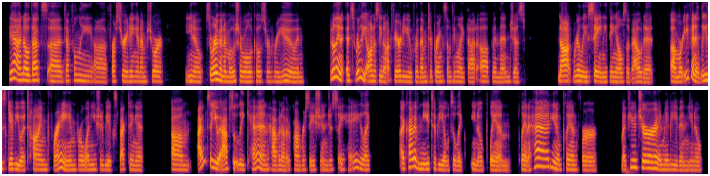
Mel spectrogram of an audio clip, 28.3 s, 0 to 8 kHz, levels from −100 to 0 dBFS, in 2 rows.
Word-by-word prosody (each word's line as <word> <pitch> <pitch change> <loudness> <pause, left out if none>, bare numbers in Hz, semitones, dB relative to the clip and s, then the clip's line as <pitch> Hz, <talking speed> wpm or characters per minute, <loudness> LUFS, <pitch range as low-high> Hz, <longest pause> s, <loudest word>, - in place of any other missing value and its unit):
Yeah, 270 -4 +6
no. 215 -1 +5
That's, 220 +2 +2
uh, 180 -1 0
definitely, 185 -1 -4
uh, 165 -2 -6
frustrating, 180 -1 -1
and 170 -1 -2
I'm 170 0 -4
sure, 180 0 -1 0.4
you 185 +1 -4
know, 170 -1 -2
sort 225 +3 +7
of 245 - +5
an 200 -4 +4
emotional 175 +1 -1
roller 170 0 0
coaster 175 -1 -5
for 170 0 -8
you, 170 -1 -1
and 165 +1 -6 0.5
really 310 +3 +6
n 245 - +4
it's 205 0 0
really 270 -1 +2
honestly 185 0 +2
not 170 - -2
fair 185 0 +4
to 180 - -2
you 170 -2 -4
for 175 - -4
them 165 +1 -2
to 175 0 -7
bring 175 0 -2
something 175 0 -8
like 165 -2 -4
that 160 -1 -3
up 175 -1 -1
and 165 -1 -5
then 165 +1 -4
just 165 -1 -8 0.7
not 185 0 +6
really 180 -2 +1
say 175 +1 +1
anything 170 +1 -3
else 160 0 -2
about 160 +1 -1
it, 150 -1 -3 0.3
um, 165 0 +4
or 170 - +2
even 285 - +3
at 165 - +1
least 210 +3 -1
give 185 0 +1
you 170 -4 +1
a 155 - -1
time 170 0 -1
frame 170 -4 +1
for 170 -1 -4
when 165 - -2
you 170 +1 -5
should 170 -2 -7
be 165 - -3
expecting 170 +2 -3
it. 160 -1 -5 0.5
Um, 165 -1 +1 0.2
I - - +8
would 480 - -7
say 260 - 0
you 215 - +3
absolutely 200 -4 +2
can 195 -1 0
have 165 -2 0
another 165 0 -3
conversation, 165 -1 -4
just 165 +2 -9
say, - - -6
"Hey," 215 +5 -4
like, 165 -1 -1 0.6
"I - - +2
kind 260 +3 +6
of 275 - +5
need 190 +1 +1
to 195 - -3
be 175 -2 -3
able 160 0 -2
to, 165 - -4
like, 155 -1 -5
you 180 -1 -4
know, 155 -1 -5
plan 160 -2 -3 0.2
plan - - 0
ahead, 280 0 +5
you 235 - 0
know, 175 -3 0
plan 170 -2 -2
for 160 -2 -2 0.5
my 160 +1 -2
future 235 -1 +5
and 185 -5 +4
maybe 170 0 -4
even, 160 -2 -5
you 160 0 -7
know, 150 -1 -7
175 Hz, 220 wpm, -22 LUFS, 165-190 Hz, 0.7 s, I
